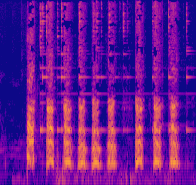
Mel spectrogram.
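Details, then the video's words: Fast, regular barking from livestock guardian dogs: nine loud, gruff barks in about three seconds, evenly spaced and forceful, over a low background rumble. "Livestock Guardian Dogs Barking"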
